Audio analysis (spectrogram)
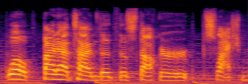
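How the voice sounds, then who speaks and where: A woman's voice: mid-range voice, measured pace, fairly bright tone, faint music behind. An American woman hosting a reaction video with casual, unscripted commentary in an informal, sweary, emphatic way. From United States.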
